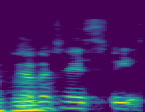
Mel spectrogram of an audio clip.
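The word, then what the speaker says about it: Shabbetai Tzvi: And so how do you pronounce it? The Shabbatean Zvi. So Shabbatite Tzvi. Hmm. Shabbatai Tzvi.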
